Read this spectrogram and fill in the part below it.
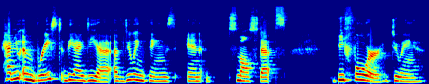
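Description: A woman in her forties hosts an interview from a room at home over a video call. Her voice sits at a medium pitch. She speaks conversationally, affirming and summing up what she has heard. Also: very slow. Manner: affirming, reflects back what the guest said. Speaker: show host and confidence coach. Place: small room at home, indoors.

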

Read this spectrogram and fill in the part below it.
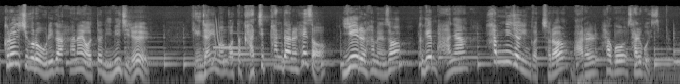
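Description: Male lecturer, 30s, expressive, swinging delivery, acts out quotes, stage mic, faint music underneath. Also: high voice, brisk. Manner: animated, acts out little quoted voices. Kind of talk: lively lecture to a studio audience. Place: large TV studio stage with audience.

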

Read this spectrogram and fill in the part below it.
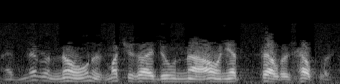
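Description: An actor playing a blunt, exasperated American police inspector in an old radio drama, slangy and grumbling. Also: male voice, medium pitch, moderate pace, breathy edge, natural voice. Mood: frustrated. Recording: dull, muffled old radio broadcast.

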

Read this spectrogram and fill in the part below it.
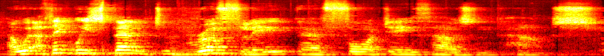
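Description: A man's voice: a little high, takes it slowly. A man in his thirties from Sweden with a Swedish accent, doing a self-deprecating stand-up set on a club stage. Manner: self-deprecating, playful, animated impressions. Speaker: stand-up comedian. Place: comedy club stage before a live audience. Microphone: handheld mic. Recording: roomy club sound from far off, loud crowd laughter.

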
